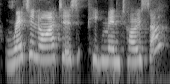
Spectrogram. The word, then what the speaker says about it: retinitis pigmentosa: say this right this I'm a Tasmanian so pronouncing anything with more than three letters can be challenging retinitis pigmentosa that's correct look at me I've been practicing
